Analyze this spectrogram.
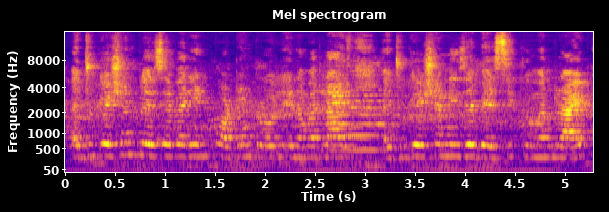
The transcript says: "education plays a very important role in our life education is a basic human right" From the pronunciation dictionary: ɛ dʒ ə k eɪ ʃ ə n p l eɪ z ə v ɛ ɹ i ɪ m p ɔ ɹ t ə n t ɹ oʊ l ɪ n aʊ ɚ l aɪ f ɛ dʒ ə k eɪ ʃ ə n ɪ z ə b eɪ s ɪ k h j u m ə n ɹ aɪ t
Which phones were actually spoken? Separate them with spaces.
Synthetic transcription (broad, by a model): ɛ dʒ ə k eɪ ʃ ə n p l eɪ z ə v ɛ ɹ i ɪ m p ɔ ɹ t ə n t ɹ oʊ l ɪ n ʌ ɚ l aɪ ɛ dʒ ə k eɪ ʃ ə n ɪ z ə b eɪ s ɪ k h j u m ə n ɹ aɪ t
